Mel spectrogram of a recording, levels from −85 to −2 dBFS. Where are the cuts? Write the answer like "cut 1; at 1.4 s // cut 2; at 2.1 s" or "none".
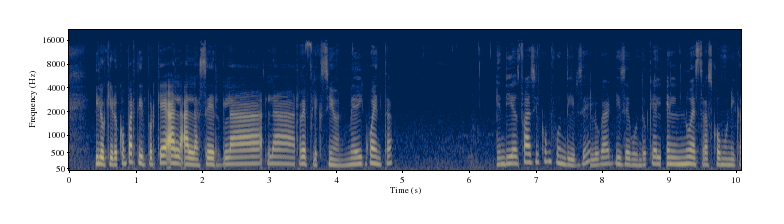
cut 1; at 6.4 s // cut 2; at 6.7 s // cut 3; at 7.8 s // cut 4; at 8.9 s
